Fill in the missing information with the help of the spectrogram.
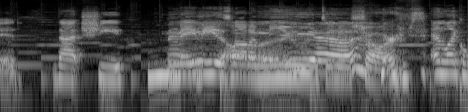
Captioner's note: stammer; chuckle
